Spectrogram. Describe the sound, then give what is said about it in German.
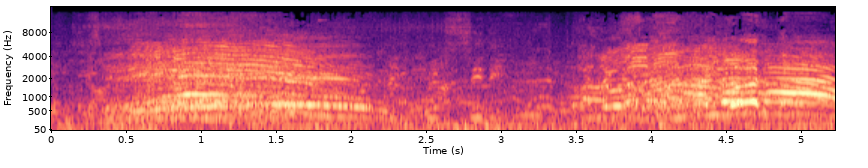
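A busy crowd of tourists in Berlin chatters and calls out in many languages, with some raised, cheer-like shouts rising and falling over a steady babble, loud throughout. “überall hört man Touristen, die in allen nur erdenklichen Sprachen und Lautstärken sprechen.”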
